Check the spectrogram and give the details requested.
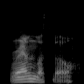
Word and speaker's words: Ramlethal: How do you pronounce her name? Ramethal? Ramlethal.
